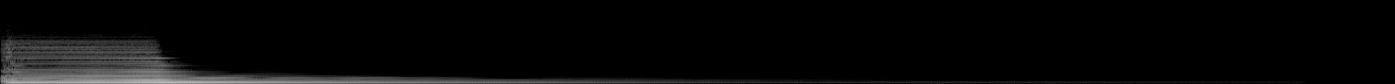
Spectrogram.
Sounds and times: Bowed note on cello 0.0 - 6.5

